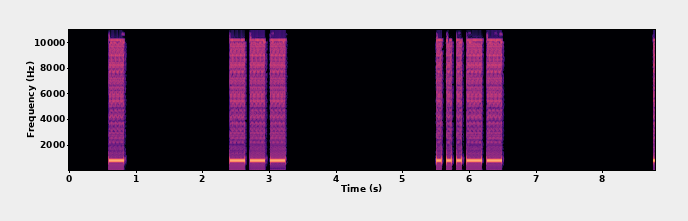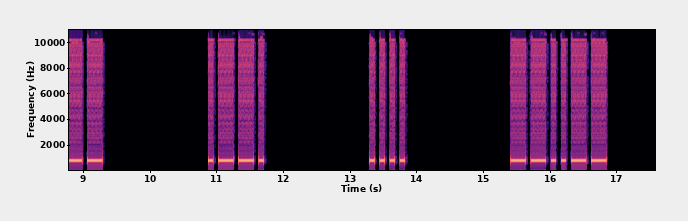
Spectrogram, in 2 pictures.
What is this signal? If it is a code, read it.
Morse code, heard as a keyed tone, about 16 wpm, spaced as for 5 wpm, 800 Hz. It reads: TO 3 MPH,
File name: CW Code Groups @5WPM / Weather Sets / Weather 5 1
